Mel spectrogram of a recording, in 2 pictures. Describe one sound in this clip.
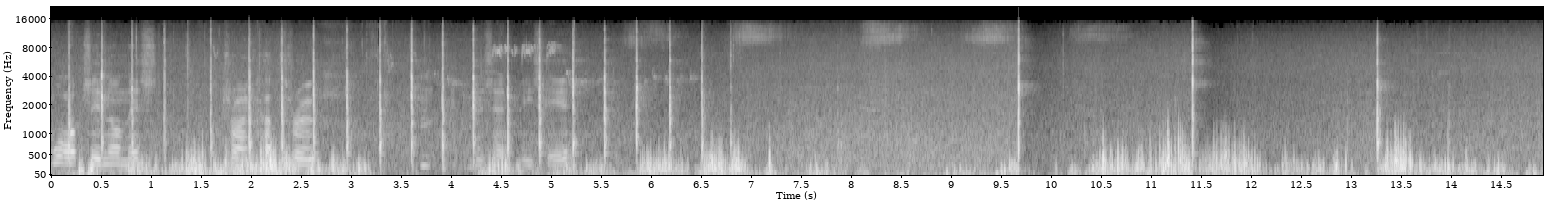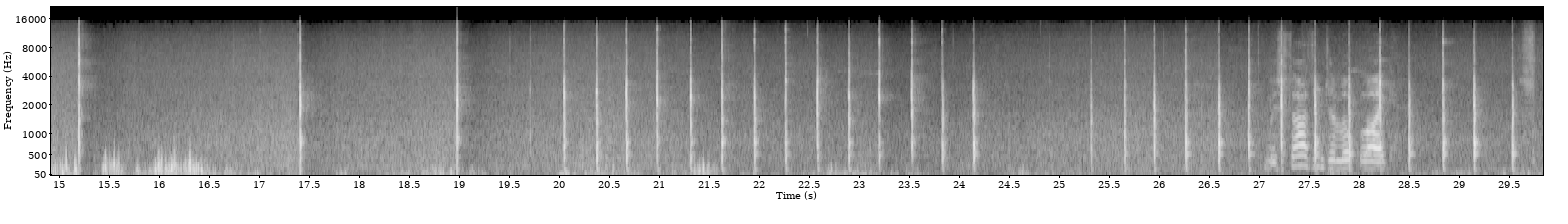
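A hatchet chops and taps at a piece of wood with quick, sharp knocks.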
